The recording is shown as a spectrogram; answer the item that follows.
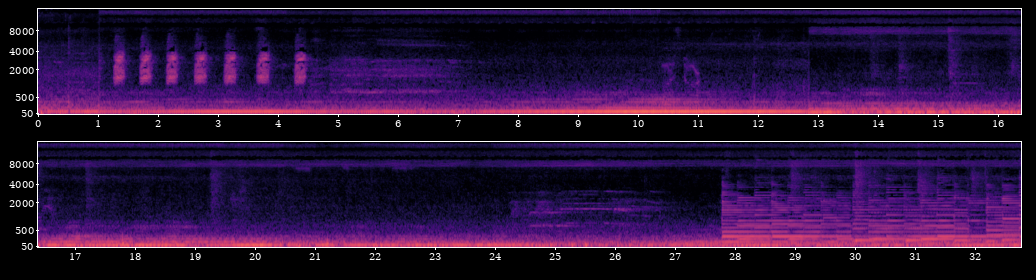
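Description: Steady low rumble with a quick run of seven evenly spaced high chirps about a second in. Guitar music starts near the end.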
